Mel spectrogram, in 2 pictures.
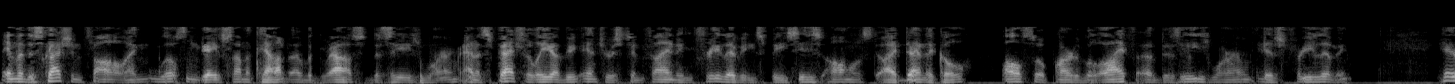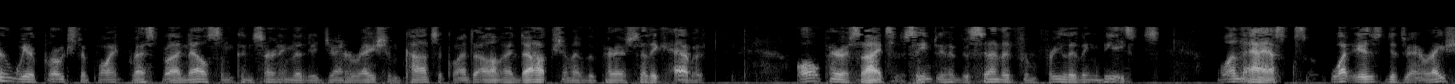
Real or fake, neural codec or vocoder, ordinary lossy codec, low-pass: fake; codec, 24 kHz, 1.5 kbps, HILCodec; MP3, 24 kbps; 7.2 kHz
